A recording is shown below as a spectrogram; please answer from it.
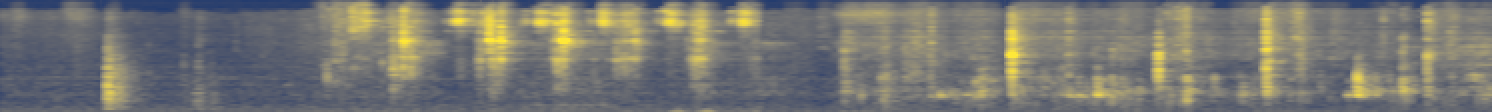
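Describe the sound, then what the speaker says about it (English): Butternut squash is tossed with salt and pepper in a bowl, making soft, quiet scrapes, clicks and wet shuffling in irregular bursts, with a faint low hum underneath. "I'm now just going to toss this together with some added salt and pepper and get that butternut squash nice and coated"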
